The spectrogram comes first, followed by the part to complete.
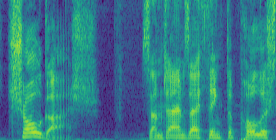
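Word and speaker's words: Czolgosz: had a name that was much harder to pronounce go here's the name take a moment to read that any guesses it's cholos sometimes I think the Polish language was designed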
